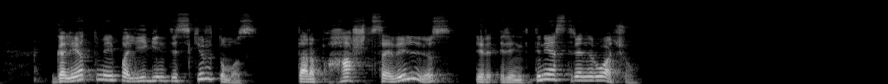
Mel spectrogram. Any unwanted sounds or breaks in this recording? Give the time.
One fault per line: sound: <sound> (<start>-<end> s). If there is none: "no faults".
no faults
